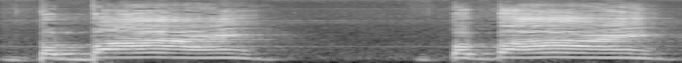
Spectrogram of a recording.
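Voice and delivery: high, repeated goodbye; dismissive send-off. Shown as a demonstration. Coach demos dismissing the bully, high send-off.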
